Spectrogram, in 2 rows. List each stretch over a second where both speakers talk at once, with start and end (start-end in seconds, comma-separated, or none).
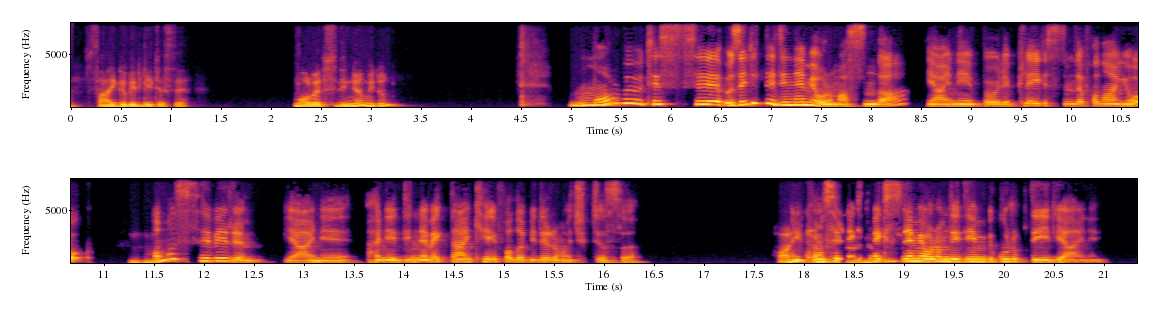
17.8-19.1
